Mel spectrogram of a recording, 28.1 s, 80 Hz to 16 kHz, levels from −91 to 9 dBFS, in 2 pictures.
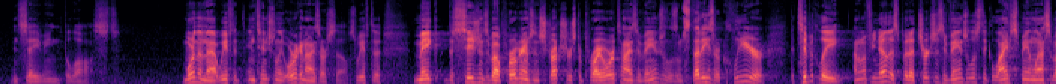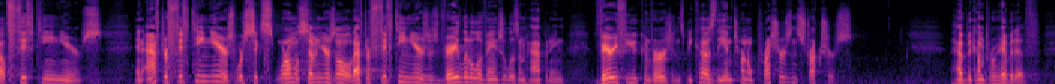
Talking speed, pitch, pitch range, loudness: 165 wpm, 155 Hz, 135-180 Hz, -27 LUFS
